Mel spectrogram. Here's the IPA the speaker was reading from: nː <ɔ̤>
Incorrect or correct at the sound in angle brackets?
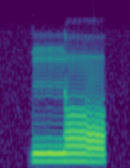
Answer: incorrect: ɔ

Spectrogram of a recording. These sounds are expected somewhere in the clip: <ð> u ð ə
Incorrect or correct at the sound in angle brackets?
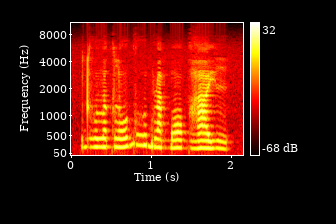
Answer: incorrect: dʱ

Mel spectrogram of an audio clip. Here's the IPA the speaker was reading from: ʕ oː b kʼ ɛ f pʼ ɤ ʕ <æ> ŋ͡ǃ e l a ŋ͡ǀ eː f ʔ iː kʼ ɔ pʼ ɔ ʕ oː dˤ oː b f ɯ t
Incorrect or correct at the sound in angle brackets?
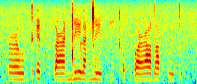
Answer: incorrect: ɛ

